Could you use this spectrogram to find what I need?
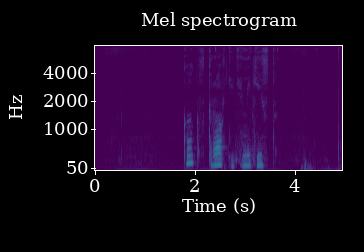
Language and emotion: Russian, sad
